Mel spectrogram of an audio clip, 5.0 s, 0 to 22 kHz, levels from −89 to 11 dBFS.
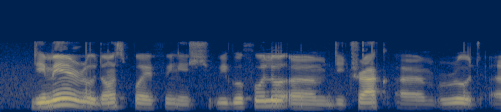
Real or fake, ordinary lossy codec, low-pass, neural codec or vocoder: real; none; 5.4 kHz; none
